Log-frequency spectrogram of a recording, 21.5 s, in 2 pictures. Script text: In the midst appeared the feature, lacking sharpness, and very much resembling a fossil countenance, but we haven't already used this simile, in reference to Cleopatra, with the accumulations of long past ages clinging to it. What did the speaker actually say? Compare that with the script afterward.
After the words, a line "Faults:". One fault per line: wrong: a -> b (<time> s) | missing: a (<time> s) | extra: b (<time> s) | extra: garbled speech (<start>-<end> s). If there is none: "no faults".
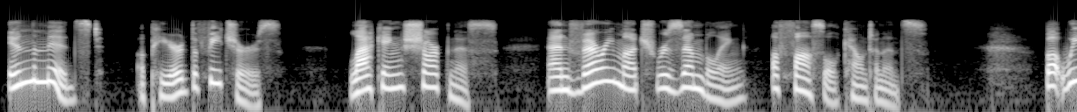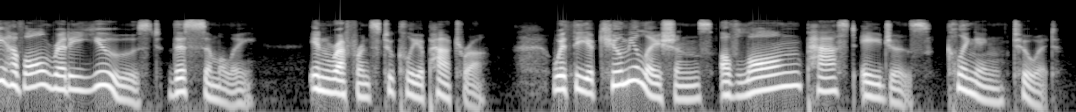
In the midst appeared the features, lacking sharpness, and very much resembling a fossil countenance, but we have already used this simile, in reference to Cleopatra, with the accumulations of long past ages clinging to it.
Faults:
wrong: feature -> features (2.0 s)
wrong: haven't -> have (10.8 s)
